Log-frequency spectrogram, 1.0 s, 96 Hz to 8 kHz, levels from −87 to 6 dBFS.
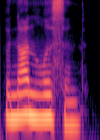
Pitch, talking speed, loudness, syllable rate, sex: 195 Hz, 180 wpm, -16 LUFS, 6.2 syllables/s, female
